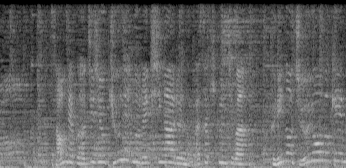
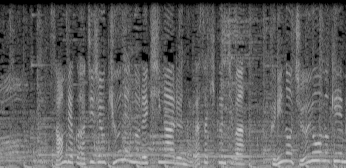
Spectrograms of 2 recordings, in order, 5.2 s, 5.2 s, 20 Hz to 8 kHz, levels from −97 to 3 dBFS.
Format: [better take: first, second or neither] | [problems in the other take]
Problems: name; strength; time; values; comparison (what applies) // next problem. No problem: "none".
second | room echo; dies away in 0.8 s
